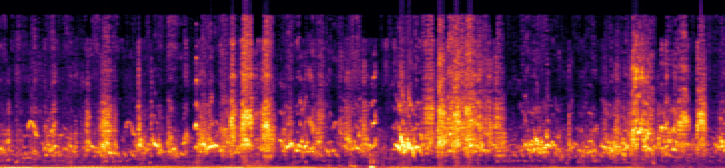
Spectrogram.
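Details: Several budgies chatter while eating seeds, a dense stream of scratchy, warbling chirps and squawks with a steady low hum underneath.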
